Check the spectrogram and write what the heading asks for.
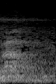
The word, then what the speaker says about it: now: guys because if you if you say no and you say now there is the difference we are used to to read it as if it in Spanish so if it in Spanish the pration would be know it is not know it is now this one e no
